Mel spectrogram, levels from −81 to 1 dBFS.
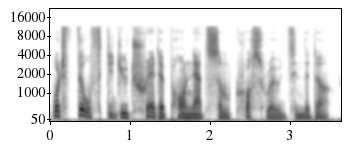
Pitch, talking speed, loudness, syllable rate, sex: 135 Hz, 200 wpm, -22 LUFS, 4.0 syllables/s, male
